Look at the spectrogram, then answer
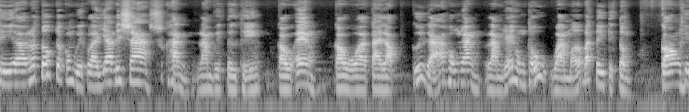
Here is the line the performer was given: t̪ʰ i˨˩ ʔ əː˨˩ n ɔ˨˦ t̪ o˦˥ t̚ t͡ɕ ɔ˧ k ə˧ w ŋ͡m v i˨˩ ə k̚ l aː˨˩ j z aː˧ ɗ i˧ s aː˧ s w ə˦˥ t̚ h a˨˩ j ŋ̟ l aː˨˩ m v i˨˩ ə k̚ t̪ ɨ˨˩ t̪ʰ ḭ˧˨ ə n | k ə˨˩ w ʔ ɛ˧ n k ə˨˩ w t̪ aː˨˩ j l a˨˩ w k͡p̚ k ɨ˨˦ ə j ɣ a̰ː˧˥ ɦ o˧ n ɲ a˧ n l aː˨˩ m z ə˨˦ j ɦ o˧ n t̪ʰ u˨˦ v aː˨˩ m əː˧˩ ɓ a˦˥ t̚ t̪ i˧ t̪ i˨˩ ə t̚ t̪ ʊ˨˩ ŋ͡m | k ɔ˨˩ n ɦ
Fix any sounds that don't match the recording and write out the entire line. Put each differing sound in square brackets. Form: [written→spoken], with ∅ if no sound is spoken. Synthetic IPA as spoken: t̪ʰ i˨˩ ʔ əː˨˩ n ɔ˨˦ t̪ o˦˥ t̚ t͡ɕ ɔ˧ k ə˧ w ŋ͡m v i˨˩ ə k̚ l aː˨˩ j z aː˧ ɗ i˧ s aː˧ s w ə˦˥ t̚ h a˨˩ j ŋ̟ l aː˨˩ m v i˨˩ ə k̚ t̪ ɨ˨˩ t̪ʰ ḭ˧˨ ə n | k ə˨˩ w ʔ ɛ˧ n k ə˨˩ w t̪ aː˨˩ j l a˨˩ w k͡p̚ k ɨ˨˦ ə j ɣ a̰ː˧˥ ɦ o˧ n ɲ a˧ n l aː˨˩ m z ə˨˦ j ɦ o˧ n t̪ʰ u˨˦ v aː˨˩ m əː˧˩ ɓ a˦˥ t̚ t̪ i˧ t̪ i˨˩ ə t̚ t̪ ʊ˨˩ ŋ͡m | k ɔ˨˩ n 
